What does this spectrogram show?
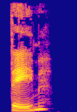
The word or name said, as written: dame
